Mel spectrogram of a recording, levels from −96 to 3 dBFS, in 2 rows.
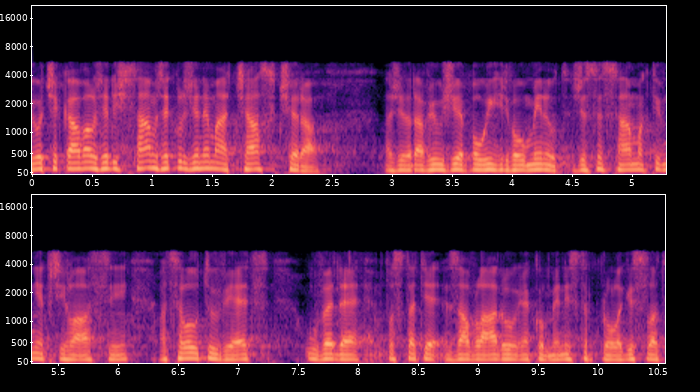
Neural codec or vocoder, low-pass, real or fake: codec, 16 kHz, 4.8 kbps, FACodec; 5.4 kHz; fake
